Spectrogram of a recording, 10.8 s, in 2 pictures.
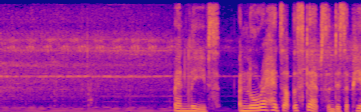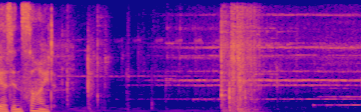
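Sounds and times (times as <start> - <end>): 
speech: 2.6 - 6.3
kitchen door thunking shut: 8.7 - 9.6.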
